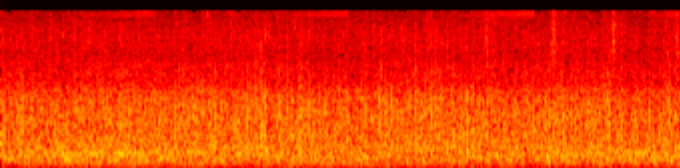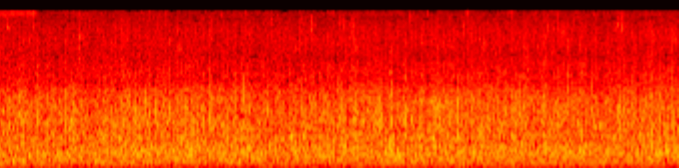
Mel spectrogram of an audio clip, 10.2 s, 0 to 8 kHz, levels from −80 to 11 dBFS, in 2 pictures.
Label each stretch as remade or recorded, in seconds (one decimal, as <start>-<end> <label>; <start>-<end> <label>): 0.0-7.8 recorded; 7.8-10.2 remade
